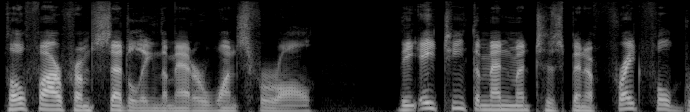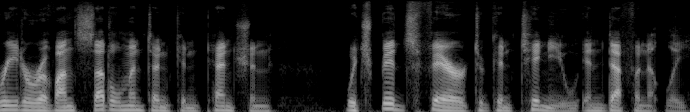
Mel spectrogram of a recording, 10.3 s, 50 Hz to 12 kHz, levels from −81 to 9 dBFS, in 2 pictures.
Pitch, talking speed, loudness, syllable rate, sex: 110 Hz, 155 wpm, -21 LUFS, 5.0 syllables/s, male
